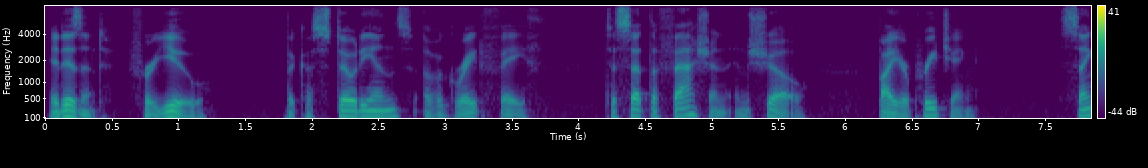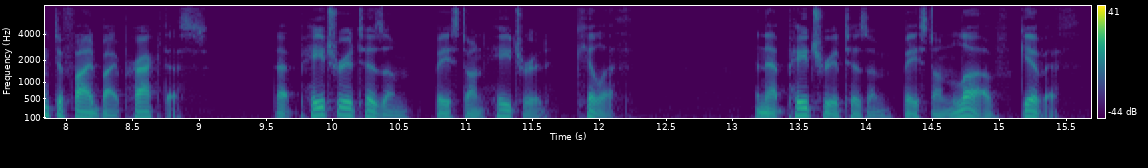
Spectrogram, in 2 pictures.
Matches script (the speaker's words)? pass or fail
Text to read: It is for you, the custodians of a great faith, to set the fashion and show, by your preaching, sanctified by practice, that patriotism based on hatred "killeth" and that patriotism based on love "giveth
fail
